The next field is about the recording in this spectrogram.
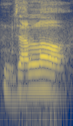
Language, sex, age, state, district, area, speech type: Odia, male, 60+, Odisha, Kendujhar, urban, spontaneous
